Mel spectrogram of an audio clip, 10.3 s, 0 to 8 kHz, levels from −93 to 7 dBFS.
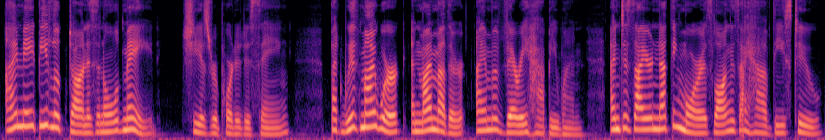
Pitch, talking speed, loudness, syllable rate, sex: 190 Hz, 220 wpm, -17 LUFS, 5.5 syllables/s, female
